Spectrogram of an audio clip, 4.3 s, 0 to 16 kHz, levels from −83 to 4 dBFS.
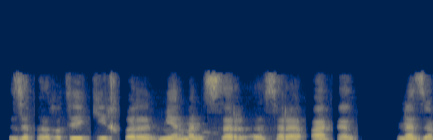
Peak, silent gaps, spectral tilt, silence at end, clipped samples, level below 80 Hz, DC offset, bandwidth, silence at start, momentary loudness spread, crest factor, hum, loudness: -4 dBFS; none; -4 dB/octave; 0 s; under 0.1%; -68 dBFS; under 0.1%; 8.2 kHz; 0.1 s; 5 LU; 20 dB; none; -24 LUFS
